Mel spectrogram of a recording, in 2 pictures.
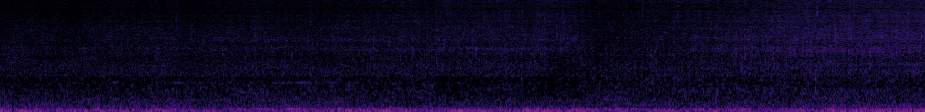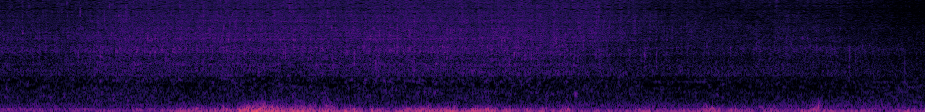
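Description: Small stream trickling and splashing over a low stone cascade, growing louder and fuller about ten seconds in. A low rumble, the loudest moment, comes about twelve seconds in.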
